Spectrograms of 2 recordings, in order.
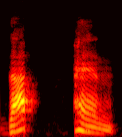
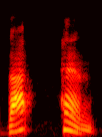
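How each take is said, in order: First: The final t of 'that' becomes p. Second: The final t of 'that' becomes p.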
